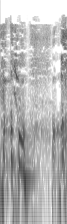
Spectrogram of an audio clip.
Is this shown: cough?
yes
